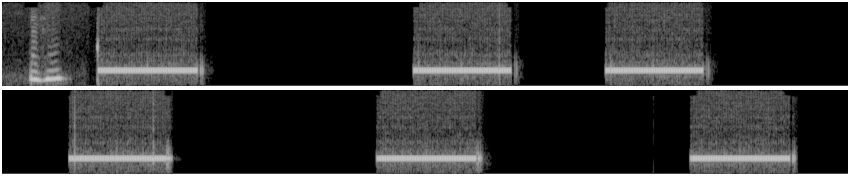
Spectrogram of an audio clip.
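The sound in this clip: A telephone ringback tone plays while a call is transferred to the accounting department: six steady, buzzing, mid-pitched tone bursts of about a second each, separated by pauses of uneven length, after a short sound at the start.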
